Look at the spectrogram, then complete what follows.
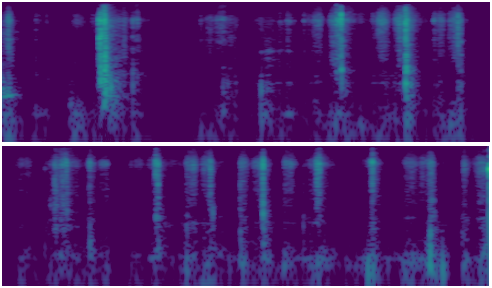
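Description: A sponge dabbing paint through a stencil onto a cloth bag: an irregular string of short, quiet pats and scuffs, a few a second.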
